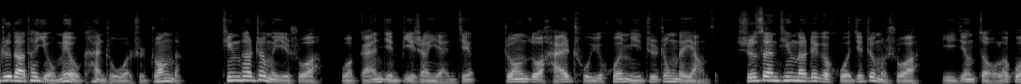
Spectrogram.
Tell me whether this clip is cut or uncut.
cut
